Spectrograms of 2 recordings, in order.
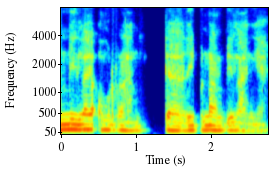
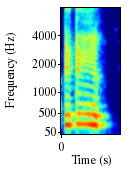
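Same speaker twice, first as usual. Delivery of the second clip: "Titit" yelped very high and loud; sudden high loud shout of "Titit"; shouted word; 13 semitones higher, 7 dB louder than usual. Shown as a demonstration. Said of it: "Ketika saya berkata".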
